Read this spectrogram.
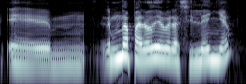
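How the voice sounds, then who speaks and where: A man's voice: sits high, animated, a little slow, dark tone, clean tone. A man talks through the week's news as a podcast host. His delivery is casual and musing. He thinks aloud and often breaks off to restart a sentence. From Peru. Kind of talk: casual news commentary monologue.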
